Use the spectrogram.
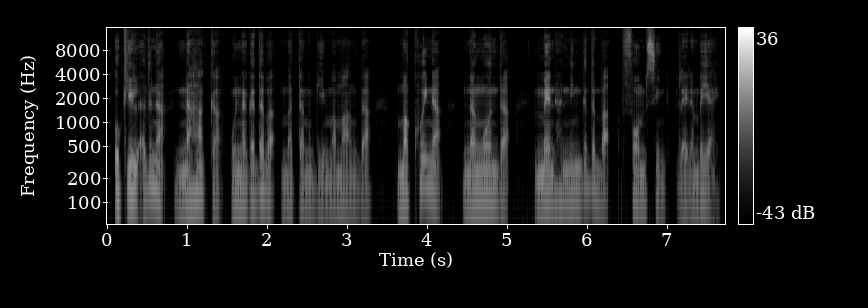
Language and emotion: Manipuri, neutral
